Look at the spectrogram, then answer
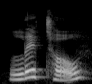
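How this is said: The middle t is a clear t sound. "In British English, the t sound here mostly stays the same"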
